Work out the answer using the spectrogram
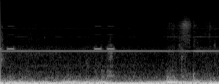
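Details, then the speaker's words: Nissan e-NV200 electric van driven below 0% battery in tortoise mode until it cut out; steady high thin tone over low rumble is the sound of the flat traction battery. "Alright, it's just cut out. Is it? Alright, push time. Alright. That noise is the noise of a flat battery."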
